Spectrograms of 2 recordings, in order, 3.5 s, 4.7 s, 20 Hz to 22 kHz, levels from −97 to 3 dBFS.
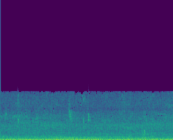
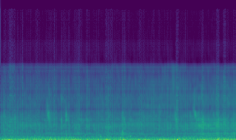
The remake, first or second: second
